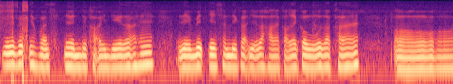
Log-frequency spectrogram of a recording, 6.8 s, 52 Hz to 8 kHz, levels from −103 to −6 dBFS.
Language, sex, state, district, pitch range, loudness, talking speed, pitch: Hindi, male, Madhya Pradesh, Katni, 140-150 Hz, -16 LUFS, 165 wpm, 145 Hz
